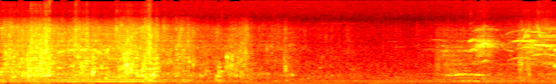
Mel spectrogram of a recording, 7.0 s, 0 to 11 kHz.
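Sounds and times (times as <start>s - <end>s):
people sloshing and splashing while wading across a river: 0.0s - 4.2s
faint bird calls: 5.3s - 6.9s.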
